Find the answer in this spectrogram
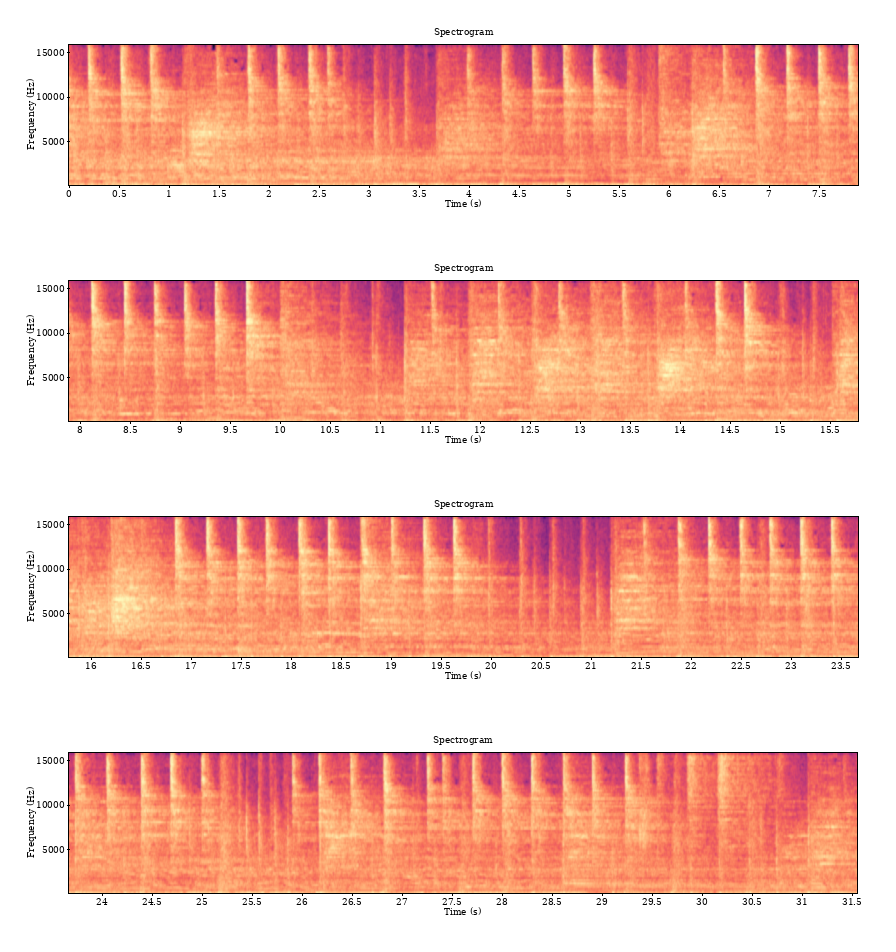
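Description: Live heavy rock band playing loudly: an electric guitar on a white SG-style guitar with a full drum kit.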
